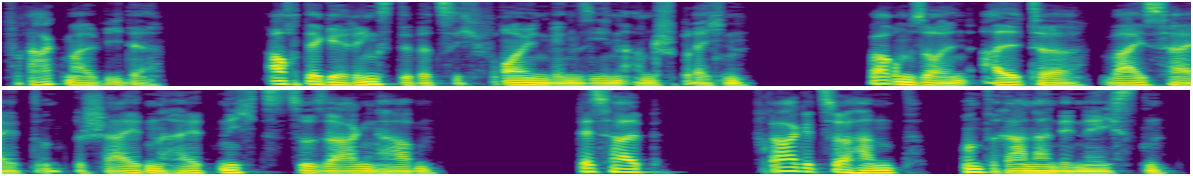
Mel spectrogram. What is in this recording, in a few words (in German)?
Werbung Sanft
